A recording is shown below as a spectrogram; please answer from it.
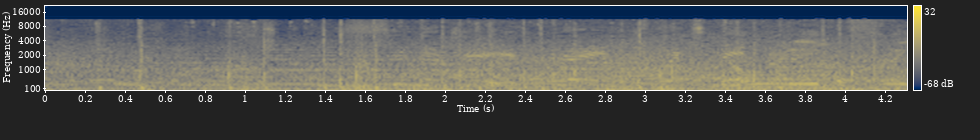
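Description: Roach, the horse in The Witcher 3, gallops with rapid, rhythmic hoofbeats that build after the first second and continue steadily alongside game ambience, while someone speaks.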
